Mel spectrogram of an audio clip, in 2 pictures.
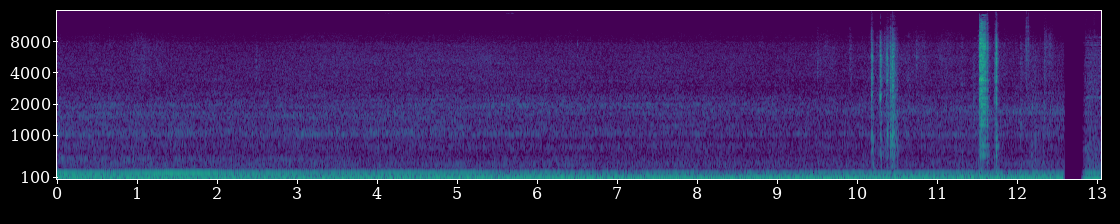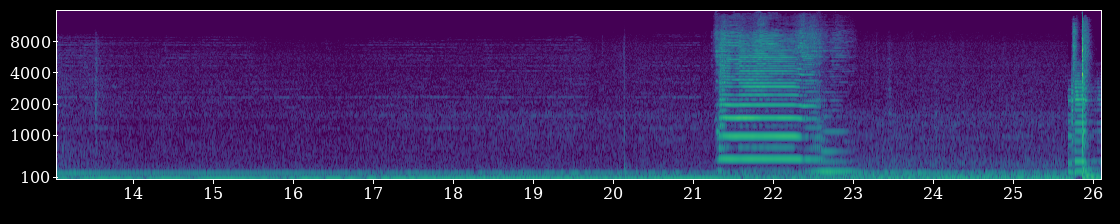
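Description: Steady low engine rumble with a hum, broken once by an edit. About 21 seconds in, a single horn blast of about a second and a half sounds, stepping down in pitch as it ends.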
